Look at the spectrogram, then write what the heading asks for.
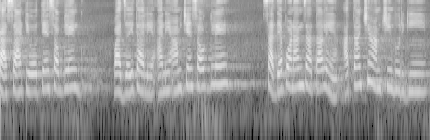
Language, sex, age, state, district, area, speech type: Goan Konkani, female, 30-45, Goa, Quepem, rural, spontaneous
